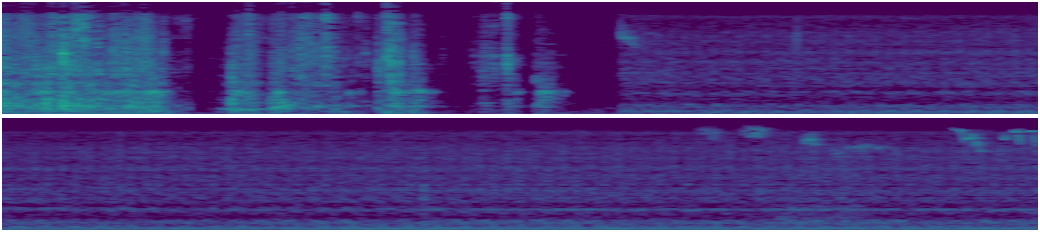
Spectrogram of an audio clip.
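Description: Metal car-body parts clattering and knocking as they are handled, for about three seconds. Then a steady low background hum, with a few faint bird chirps near the end.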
